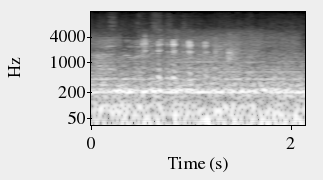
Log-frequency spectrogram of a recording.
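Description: Cabin noise of the all-electric BETA CX300 at full takeoff power in the climb: a steady low hum from the electric motor and propeller with a steady tone in it. It is quiet enough to hold a conversation without a headset.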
